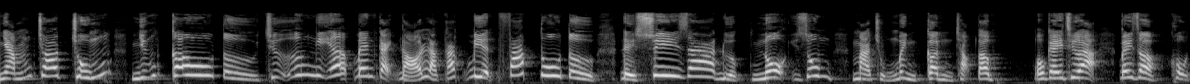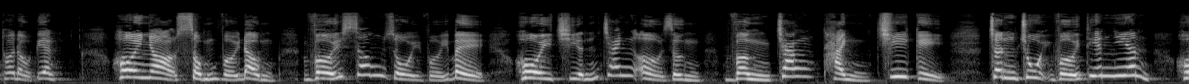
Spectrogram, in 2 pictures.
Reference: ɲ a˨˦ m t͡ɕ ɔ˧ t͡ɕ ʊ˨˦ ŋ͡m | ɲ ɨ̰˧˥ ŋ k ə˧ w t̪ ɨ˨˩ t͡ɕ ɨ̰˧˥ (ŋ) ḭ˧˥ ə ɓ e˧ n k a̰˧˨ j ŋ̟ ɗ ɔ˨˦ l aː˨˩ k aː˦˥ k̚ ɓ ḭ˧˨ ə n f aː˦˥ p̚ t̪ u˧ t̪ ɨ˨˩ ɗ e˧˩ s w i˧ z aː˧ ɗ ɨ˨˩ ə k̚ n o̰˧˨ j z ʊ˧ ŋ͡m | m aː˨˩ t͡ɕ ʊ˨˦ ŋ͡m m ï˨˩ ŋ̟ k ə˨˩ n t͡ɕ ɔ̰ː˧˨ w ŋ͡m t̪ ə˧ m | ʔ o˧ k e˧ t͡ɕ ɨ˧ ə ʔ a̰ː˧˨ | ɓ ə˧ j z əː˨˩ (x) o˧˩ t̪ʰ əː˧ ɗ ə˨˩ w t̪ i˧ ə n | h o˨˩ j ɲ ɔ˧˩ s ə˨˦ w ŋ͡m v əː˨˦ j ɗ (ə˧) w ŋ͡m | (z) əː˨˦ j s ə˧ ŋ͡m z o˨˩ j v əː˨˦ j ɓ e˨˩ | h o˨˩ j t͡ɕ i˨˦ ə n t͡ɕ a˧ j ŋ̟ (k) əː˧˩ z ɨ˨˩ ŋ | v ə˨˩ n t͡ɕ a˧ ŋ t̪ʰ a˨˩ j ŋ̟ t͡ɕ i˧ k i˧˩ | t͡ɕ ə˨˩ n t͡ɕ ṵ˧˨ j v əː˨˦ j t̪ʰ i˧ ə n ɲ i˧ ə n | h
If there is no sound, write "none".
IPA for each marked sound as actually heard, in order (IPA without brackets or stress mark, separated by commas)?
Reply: ŋ, x, ə˨˩, v, ʔ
